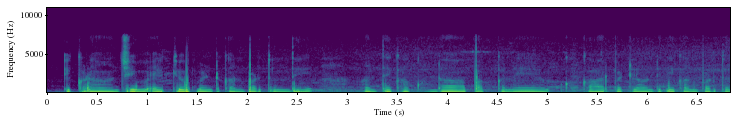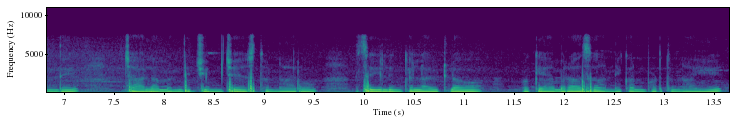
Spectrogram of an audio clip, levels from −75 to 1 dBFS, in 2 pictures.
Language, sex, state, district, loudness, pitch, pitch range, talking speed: Telugu, female, Andhra Pradesh, Guntur, -24 LUFS, 220 Hz, 210-225 Hz, 85 wpm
